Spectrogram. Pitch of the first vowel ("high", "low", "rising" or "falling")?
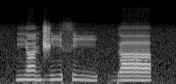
high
